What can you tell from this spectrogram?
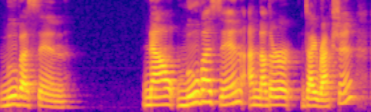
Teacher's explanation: native speakers commonly link our sounds together so you could see this with move us in it may sound like one word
